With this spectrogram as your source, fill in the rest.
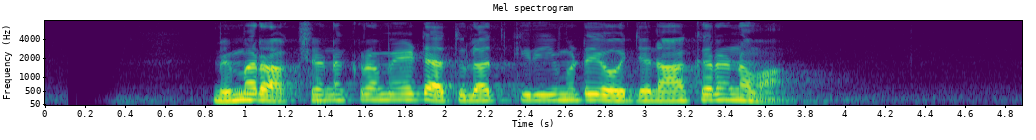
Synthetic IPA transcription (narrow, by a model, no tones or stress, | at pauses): meməɾakʂənəkrəmejəʈəæt̪ulat̪kiɾiːməʈəjoːd͡ʒənaːkəɾənəʋa̰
